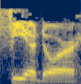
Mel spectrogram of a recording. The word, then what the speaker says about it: Fyodor: But then there's always, you know, fate, or Fyodor, if you want to say his name properly, looming over things.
